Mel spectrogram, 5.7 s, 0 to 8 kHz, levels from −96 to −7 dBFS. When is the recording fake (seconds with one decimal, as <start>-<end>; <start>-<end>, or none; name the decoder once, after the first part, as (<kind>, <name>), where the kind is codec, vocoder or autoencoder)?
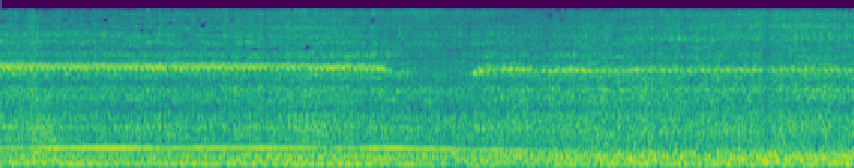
2.5-3.5 (codec, DAC)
